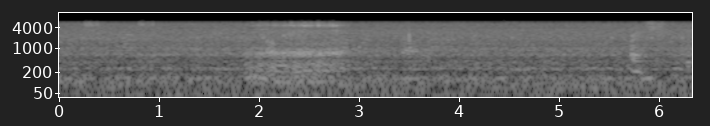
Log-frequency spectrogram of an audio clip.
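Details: A sleeping nephew gives a steady, low rumbling snore with a louder swell midway, under constant room noise; loud enough that ear plugs are needed; snoring.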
